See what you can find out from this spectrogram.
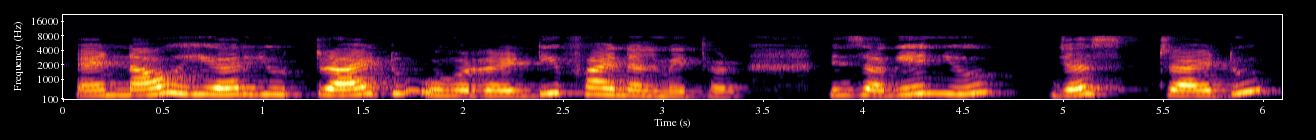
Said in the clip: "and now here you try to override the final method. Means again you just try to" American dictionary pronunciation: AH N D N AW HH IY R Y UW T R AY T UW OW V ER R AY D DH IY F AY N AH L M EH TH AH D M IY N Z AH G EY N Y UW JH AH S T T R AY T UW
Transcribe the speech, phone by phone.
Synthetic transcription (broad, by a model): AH N D N AW HH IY R Y UW T R AY T UW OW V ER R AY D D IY F AY N AH L M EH T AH D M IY N S AH G EY N Y UW JH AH S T T R AY T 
